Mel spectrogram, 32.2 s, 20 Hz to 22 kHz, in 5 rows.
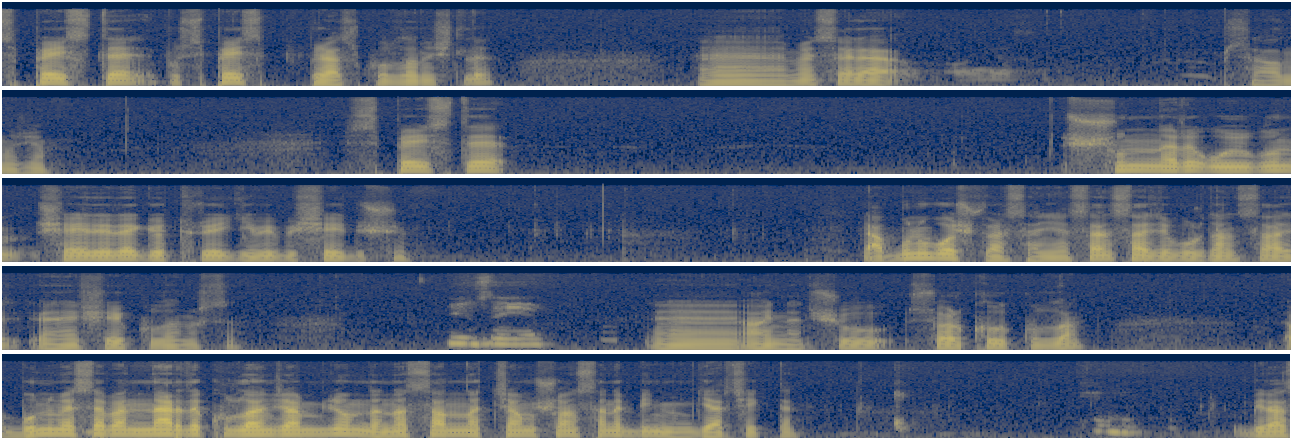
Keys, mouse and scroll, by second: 0.3 ctrl+z, 0.6 middle click, 1.1 3, 1.9-2.9 alt+drag, 2.9-4.4 middle drag, 4.4-6.2 right drag, 6.2-13.3 middle drag, 13.3 Tab, 13.7 middle click, 14.5 Tab, 15.1 middle click, 15.7 1, 16.0 click, 16.6 Tab, 17.0 middle click, 17.5 scroll down 1, 17.7 middle click, 18.1 Tab, 19.0 a, 19.5 3, 19.7-21.3 right drag, 21.3 middle click, 21.7-22.3 scroll up 3, 22.3 Tab, 22.6 Tab, 22.8-29.5 right drag, 29.8 Tab, 30.0 x, 30.8 scroll down 2, 30.9 middle click, 31.3 scroll down 1, 31.6 scroll up 1, 31.8 middle click.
